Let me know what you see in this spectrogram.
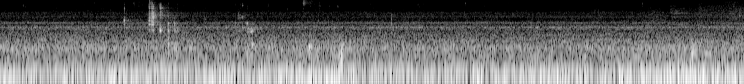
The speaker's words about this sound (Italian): Bevete un po' d'acqua come me.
